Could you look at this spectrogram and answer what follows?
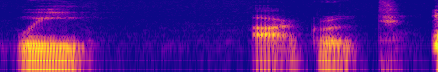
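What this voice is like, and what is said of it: Groot character voice impression. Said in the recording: “Do your best I Am Groot impression.”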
